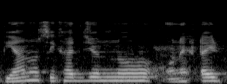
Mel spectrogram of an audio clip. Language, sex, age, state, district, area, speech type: Bengali, male, 18-30, West Bengal, Purulia, urban, spontaneous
